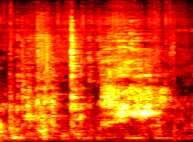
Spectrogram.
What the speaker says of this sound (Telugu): ఆల్రెడీ తోటకూర ఉడికినా కూడాను కొంచెం నిదానంగా కాల్చుకోవాలి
